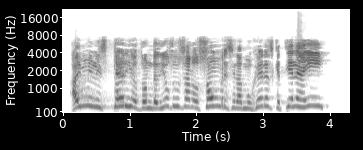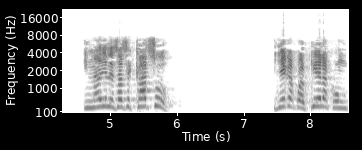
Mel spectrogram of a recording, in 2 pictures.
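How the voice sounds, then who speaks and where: In a dull, lo-fi church recording, a man with an extremely high-pitched voice preaches as pastor. He is emphatic and repetitive, alternating loud declarations with quiet asides and firing rhetorical questions directly at the congregation.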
